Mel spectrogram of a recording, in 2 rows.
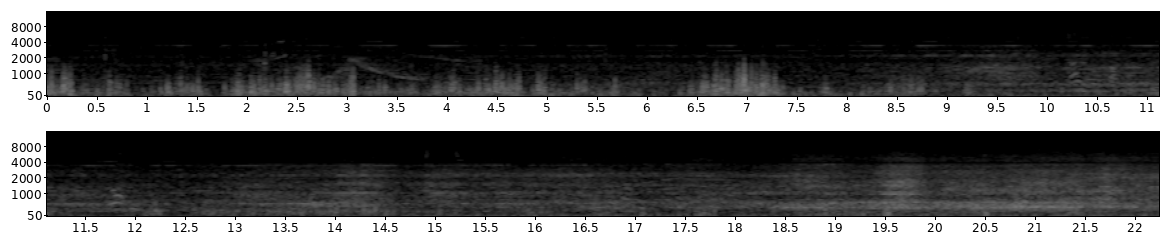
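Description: Boeing 737 jet engines at takeoff power on the runway: a steady engine noise that builds gradually louder over the second half. Voices are heard over it in the first several seconds.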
